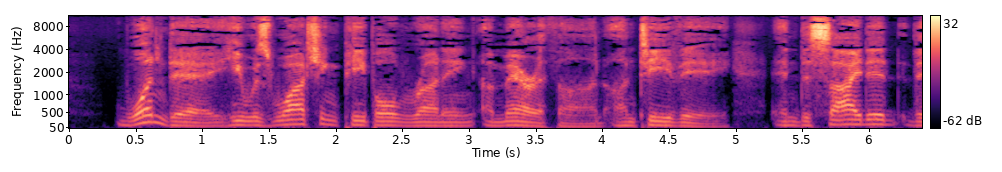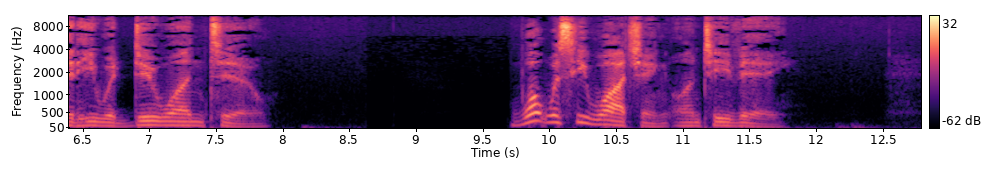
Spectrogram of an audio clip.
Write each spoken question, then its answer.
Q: What was he watching on TV?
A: He was watching people on TV running a marathon.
